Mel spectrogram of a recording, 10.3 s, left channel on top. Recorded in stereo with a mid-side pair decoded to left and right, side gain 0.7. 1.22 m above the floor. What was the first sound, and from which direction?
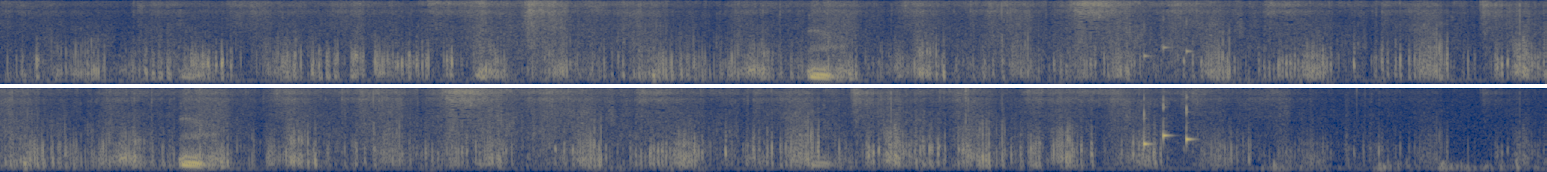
Only background noise.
